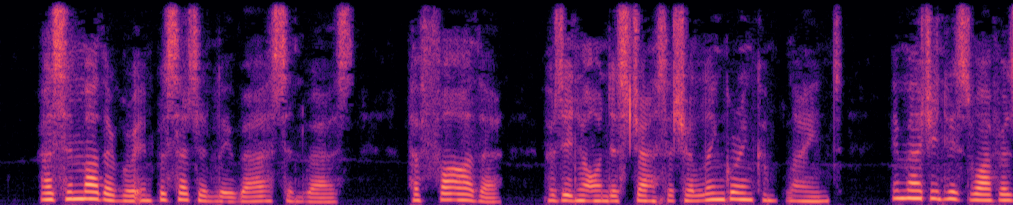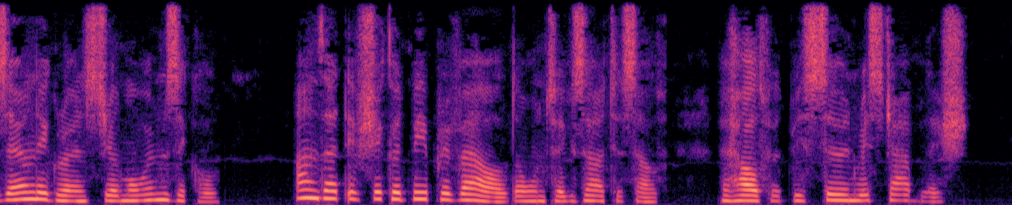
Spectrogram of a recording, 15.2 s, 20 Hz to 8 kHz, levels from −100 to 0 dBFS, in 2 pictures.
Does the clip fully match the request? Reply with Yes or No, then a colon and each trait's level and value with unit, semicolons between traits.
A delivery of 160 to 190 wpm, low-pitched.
No: average, 180 wpm; high, 210 Hz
